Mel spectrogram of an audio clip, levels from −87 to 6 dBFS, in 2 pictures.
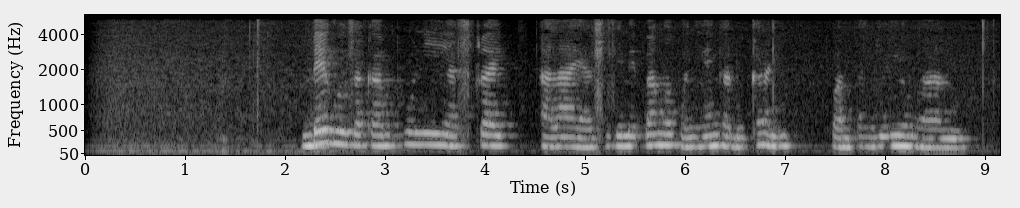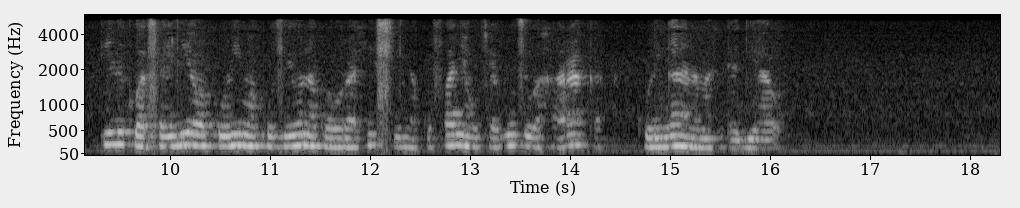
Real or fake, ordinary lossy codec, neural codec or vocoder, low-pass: real; MP3, 32 kbps; none; 5.4 kHz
